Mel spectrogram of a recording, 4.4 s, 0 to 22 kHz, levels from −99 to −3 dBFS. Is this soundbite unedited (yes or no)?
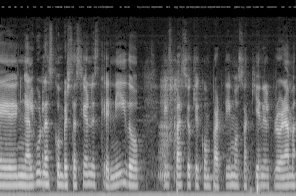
no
